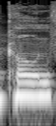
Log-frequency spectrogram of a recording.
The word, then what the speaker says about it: Kon: GeekCon with a K, con. Just like con, you bloodsucker. Just like con or cone from Bleach that I directed. – Oh, yeah. – I directed that. You know, they're spelled the same way, KON. So, but it's con, GeekCon.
